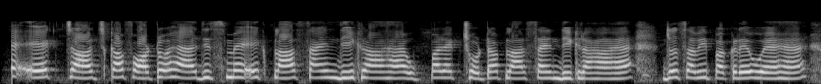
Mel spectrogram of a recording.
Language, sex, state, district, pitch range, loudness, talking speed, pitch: Hindi, female, Uttar Pradesh, Hamirpur, 285-320 Hz, -15 LUFS, 190 wpm, 300 Hz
